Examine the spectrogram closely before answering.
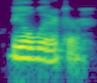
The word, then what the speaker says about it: Bill Whitaker: But just recently, they had an interview with Kamala and Bill Whitaker. That's how you pronounce his name.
